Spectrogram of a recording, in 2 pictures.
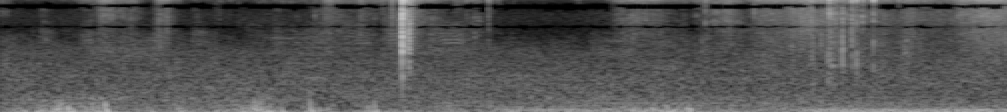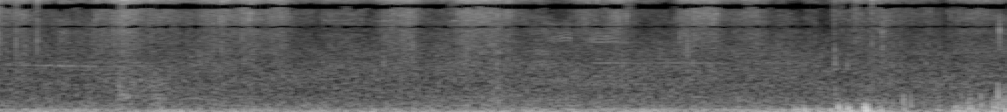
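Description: Faint rustling and crackling in grass and brush as a dog noses through it, over a low wind rumble on the microphone. There is one sharp click about two seconds in and a thump near the end.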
